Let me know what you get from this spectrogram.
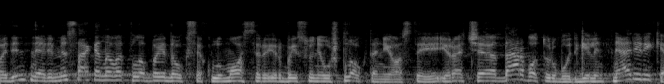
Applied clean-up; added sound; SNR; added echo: none; Telephone; 20 dB; reverberation time 1.1 s.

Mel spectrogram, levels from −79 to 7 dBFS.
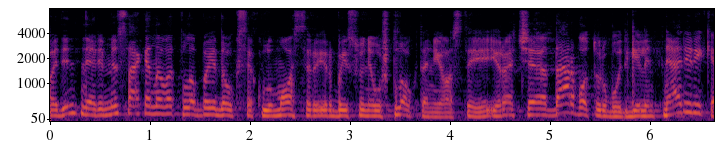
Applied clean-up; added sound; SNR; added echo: neural separator model SepFormer DNS4.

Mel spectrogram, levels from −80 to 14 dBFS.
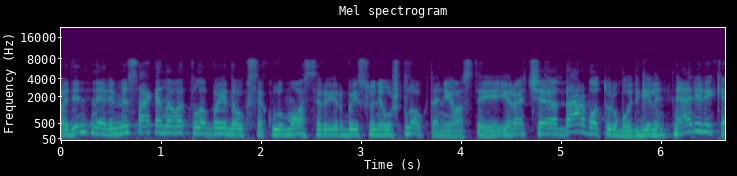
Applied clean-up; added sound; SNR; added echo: neural mask model DeepFilterNet 3.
